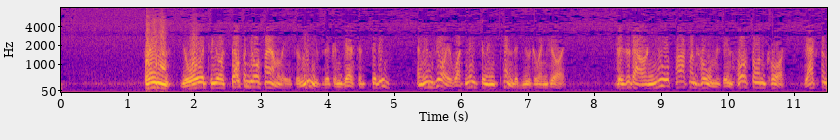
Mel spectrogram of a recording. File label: Radio ad; Hawthorne Court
